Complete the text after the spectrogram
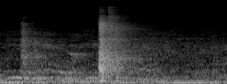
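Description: Metal weight plates clank sharply on a barbell.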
